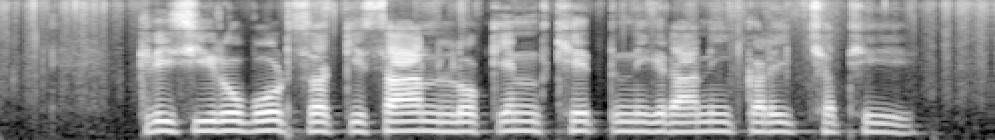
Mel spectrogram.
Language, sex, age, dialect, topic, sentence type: Maithili, male, 18-24, Southern/Standard, agriculture, statement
